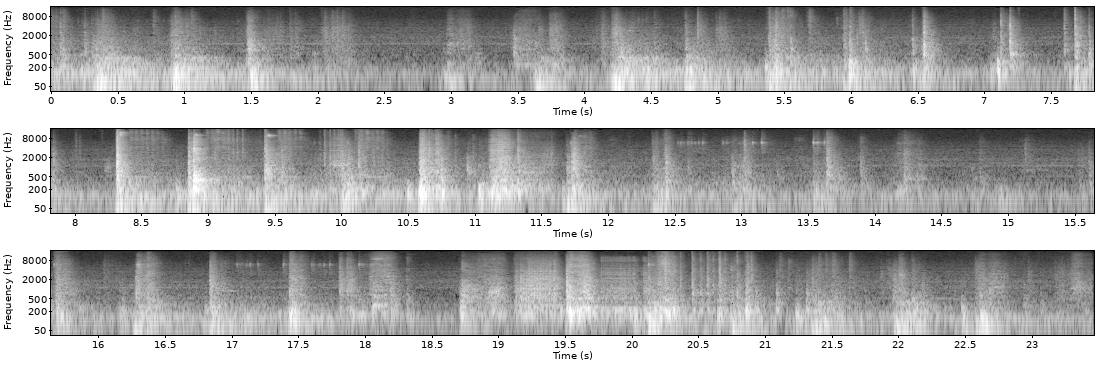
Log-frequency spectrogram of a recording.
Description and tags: Noisy Neighbors Real
noisy upstairs neighbors
upstars, foot, footsteps, stomp, creaking, pounding, noisy, march, neighbors, steps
